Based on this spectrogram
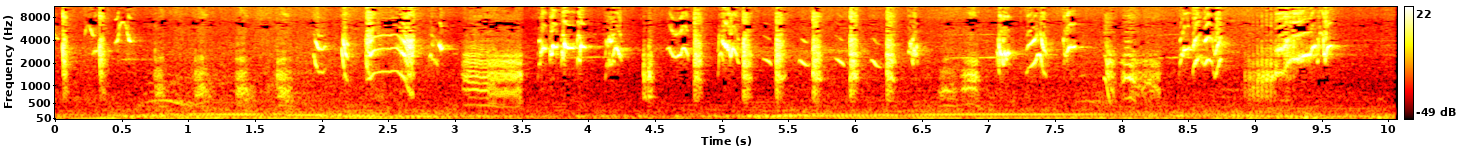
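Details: Javan myna stressed by hearing another Javan myna's call, full isian: clucking harsh notes, clicks and curling whistles in quick succession, over a low steady hum.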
